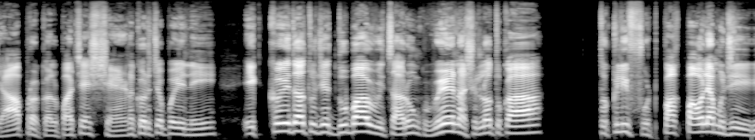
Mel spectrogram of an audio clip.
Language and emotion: Goan Konkani, angry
